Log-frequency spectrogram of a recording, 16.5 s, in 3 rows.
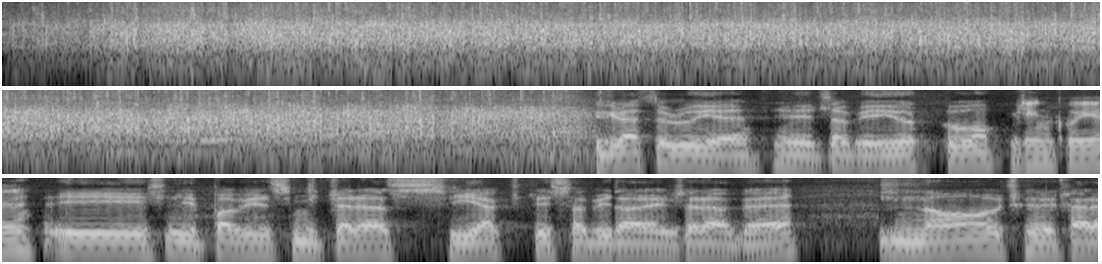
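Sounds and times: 
audience applause: 0:00.0 - 0:08.5
speech: 0:08.4 - 0:16.4.

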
